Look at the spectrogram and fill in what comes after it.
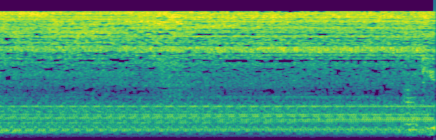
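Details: Medical suction pump running during a biomedical equipment demo: a steady loud mechanical hum with fast rhythmic pulsing.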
